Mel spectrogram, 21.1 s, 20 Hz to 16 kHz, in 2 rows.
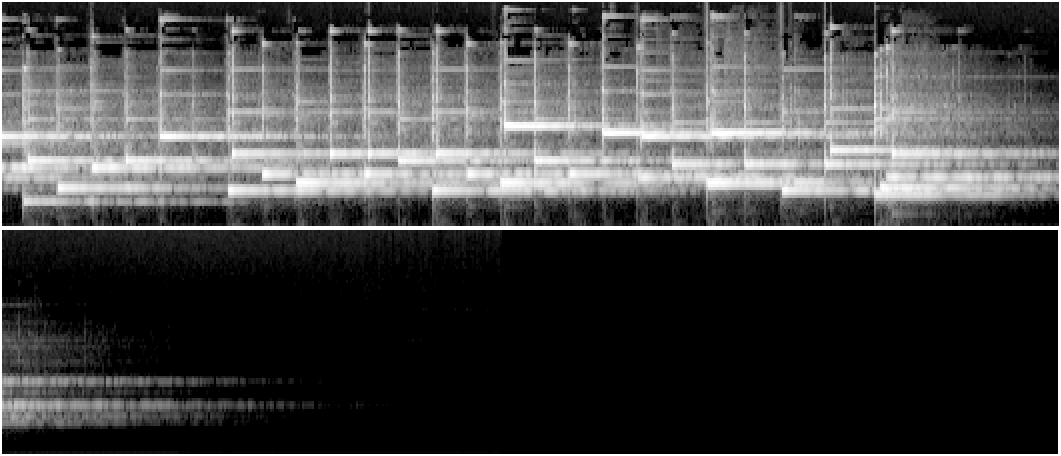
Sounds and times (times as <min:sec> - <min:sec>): Music: 0:00.0 - 0:13.5.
